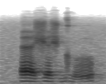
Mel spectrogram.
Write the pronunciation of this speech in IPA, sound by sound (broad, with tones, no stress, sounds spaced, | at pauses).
ɛ˨ ʒ ɪ˨ ʒ ɡʱ ṵ˨˦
